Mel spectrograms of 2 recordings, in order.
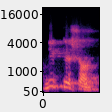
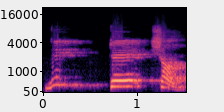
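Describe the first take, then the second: First: Said in the usual way. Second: ডিকটেশন slow and higher, DIC, TA, TION; three spaced beats on ডিকটেশন; broken into syllables. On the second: Shown as a demonstration. Teacher demonstrates to class, ডিকটেশন in three slow syllables. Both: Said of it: "তিনবারে".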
